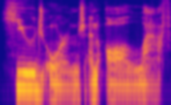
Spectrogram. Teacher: Huge and orange are both stressed syllables. All and laugh are both stressed syllables. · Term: spondaic foot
